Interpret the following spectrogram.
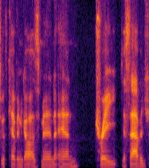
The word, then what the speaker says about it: Yesavage: They have some really intriguing starting pitchers with Kevin Gausman and Trey Yesavage, I think that's how you pronounce his last name. You got it.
